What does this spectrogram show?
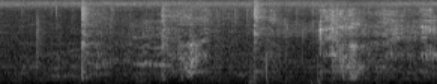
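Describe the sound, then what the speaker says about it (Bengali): Onions frying in foaming mustard oil in a pan, a steady soft sizzle punctuated by sharp scrapes and clinks of a spoon stirring against the pot. "বন্ধুরা দেখুন পেঁয়াজটা কত সুন্দর করে ভাজা নেওয়া হচ্ছে"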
